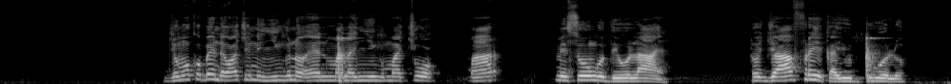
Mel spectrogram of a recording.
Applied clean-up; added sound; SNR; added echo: none; Piano; 4 dB; none.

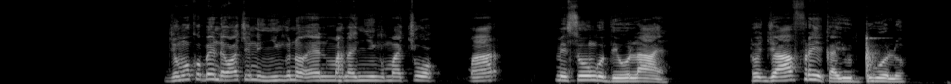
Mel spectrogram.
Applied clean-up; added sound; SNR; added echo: neural mask model DeepFilterNet 3.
